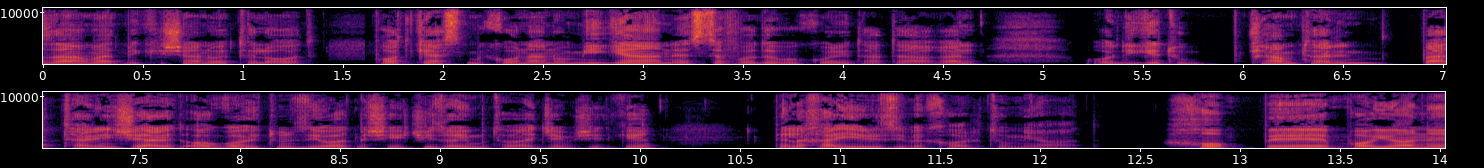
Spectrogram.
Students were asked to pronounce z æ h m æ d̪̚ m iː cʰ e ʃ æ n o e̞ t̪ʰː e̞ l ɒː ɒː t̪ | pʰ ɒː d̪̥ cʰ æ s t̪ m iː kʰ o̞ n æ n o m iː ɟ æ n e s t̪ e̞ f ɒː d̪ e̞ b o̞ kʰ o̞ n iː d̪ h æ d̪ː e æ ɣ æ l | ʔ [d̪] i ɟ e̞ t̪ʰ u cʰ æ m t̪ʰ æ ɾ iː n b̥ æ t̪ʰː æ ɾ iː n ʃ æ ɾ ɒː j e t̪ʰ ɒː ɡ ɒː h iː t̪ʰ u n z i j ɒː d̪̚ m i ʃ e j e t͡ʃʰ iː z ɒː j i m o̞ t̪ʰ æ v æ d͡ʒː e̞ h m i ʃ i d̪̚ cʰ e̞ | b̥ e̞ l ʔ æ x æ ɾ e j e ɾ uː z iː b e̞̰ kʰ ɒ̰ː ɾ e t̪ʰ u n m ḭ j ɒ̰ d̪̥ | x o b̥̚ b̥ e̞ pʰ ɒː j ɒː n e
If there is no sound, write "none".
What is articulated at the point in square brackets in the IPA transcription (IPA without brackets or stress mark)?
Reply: d̪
